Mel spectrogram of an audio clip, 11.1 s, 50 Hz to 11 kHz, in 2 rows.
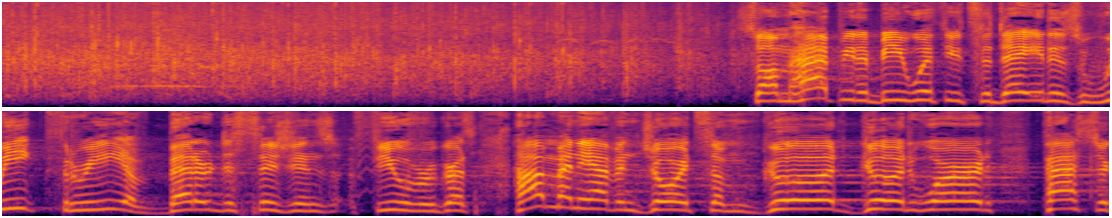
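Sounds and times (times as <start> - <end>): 
audience applause: 0.0 - 3.7
speech: 3.7 - 11.0.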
